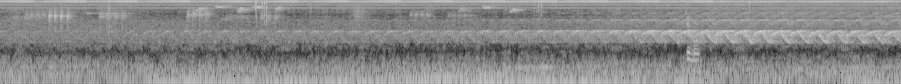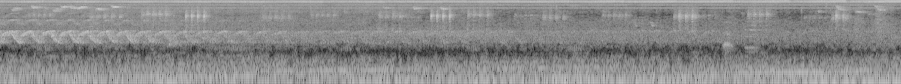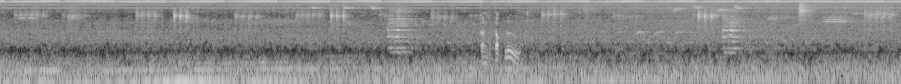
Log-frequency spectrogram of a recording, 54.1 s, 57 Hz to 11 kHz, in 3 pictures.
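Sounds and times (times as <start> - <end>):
insect chirps: 0.0 - 54.0
low traffic rumble: 0.0 - 54.0
siren yelping: 3.0 - 24.9
high insect buzz: 50.0 - 53.9.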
